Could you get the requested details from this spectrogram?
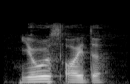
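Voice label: "юыс ойдӧ", Komi, male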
